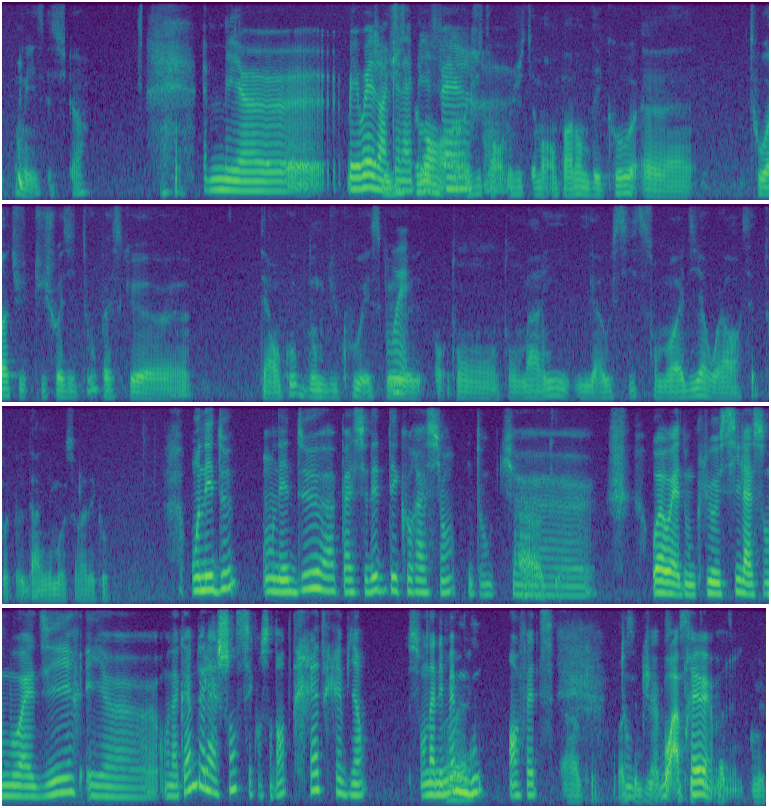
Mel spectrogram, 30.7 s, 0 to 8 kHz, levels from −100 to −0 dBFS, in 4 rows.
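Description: No faults found in this speech clip; the call microphone processing behaves as designed, with the expected high-pass trim of the lowest bass and nothing above 8 kHz.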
